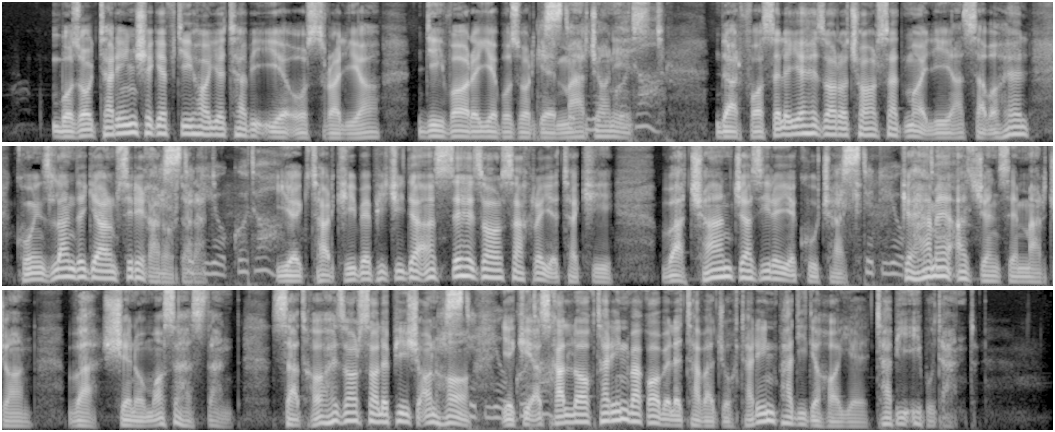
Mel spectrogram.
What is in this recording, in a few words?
documentary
